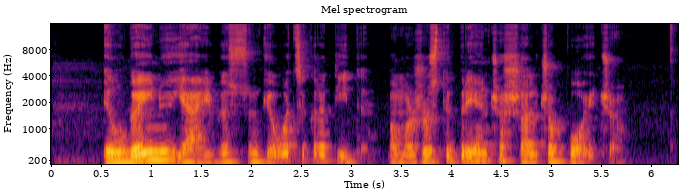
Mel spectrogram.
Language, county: Lithuanian, Kaunas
